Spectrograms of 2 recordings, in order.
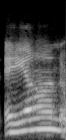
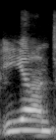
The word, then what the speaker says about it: Aeon: I guess it's pronounced Aeon or Eon timeline, A E O N.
